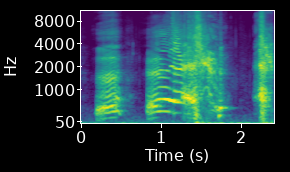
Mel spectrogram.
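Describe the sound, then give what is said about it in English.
A short gasping inhale builds into one loud sneeze with a drawn-out, breathy release, followed by a brief burst of voice right after. “sorry. Bless you.”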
